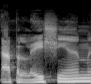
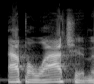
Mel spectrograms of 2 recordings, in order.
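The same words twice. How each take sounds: First: It uses the standard dictionary pronunciation. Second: It uses the local regional pronunciation. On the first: This is the official dictionary form. "the correct pronunciation, ... is like the English Oxford Dictionary uh, way you say it" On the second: This is how people from the region say it. "is how people say it from Appalachia"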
